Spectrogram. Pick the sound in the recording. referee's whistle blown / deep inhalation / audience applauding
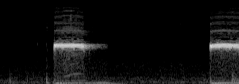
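referee's whistle blown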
